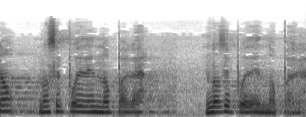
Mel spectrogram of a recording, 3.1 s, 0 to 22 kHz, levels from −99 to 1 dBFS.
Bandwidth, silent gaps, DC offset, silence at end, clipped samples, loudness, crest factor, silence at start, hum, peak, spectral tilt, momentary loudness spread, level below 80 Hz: 11 kHz; none; under 0.1%; 0 s; under 0.1%; -19 LUFS; 16 dB; 0 s; none; -2 dBFS; -6 dB/octave; 10 LU; -56 dBFS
